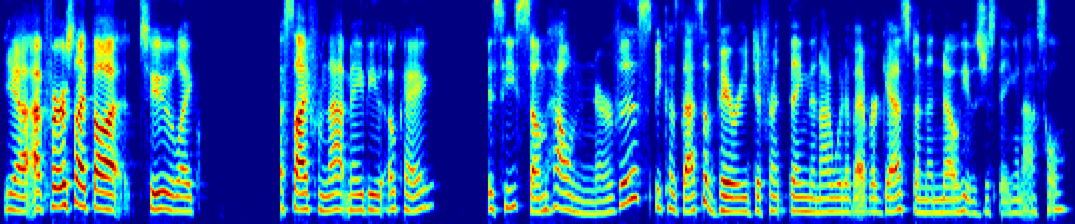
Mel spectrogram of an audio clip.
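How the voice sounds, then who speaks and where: A woman's voice: medium pitch, normal speed, a bit bright. Laughing casual woman podcast co-host. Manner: casual, laughs often, acts out quoted lines. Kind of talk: casual chat.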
